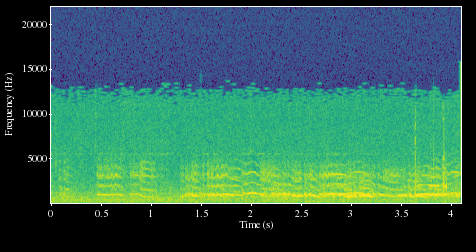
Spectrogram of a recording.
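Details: Common cranes, a flock of over 100 flying over Køge Harbour in Denmark, trumpeting continuously: a dense overlapping chorus of loud, rolling bugled notes that holds steady throughout, with a faint background hiss.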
